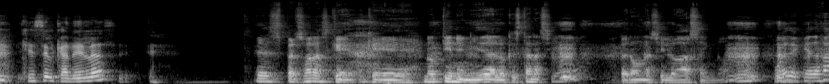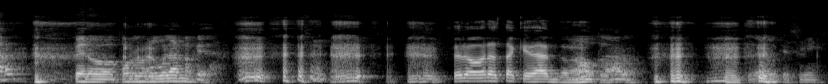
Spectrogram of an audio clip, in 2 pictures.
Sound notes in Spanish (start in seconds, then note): 7.2 risas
